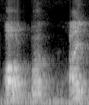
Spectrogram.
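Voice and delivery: ordinary talk

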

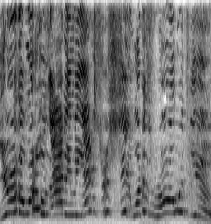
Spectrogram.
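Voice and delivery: very high, loud protest; exasperated shout. Real, not acted. Player accused of adding sounds, high exasperated shouting. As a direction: yell back, outraged. Quarrel over who adds syllables.

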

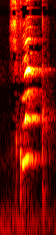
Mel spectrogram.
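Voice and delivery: tiny, very high squeak; teeny high-pitched mouse noise. Acted. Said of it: "said Mouse".

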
